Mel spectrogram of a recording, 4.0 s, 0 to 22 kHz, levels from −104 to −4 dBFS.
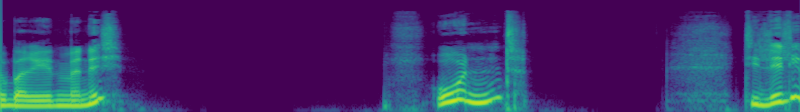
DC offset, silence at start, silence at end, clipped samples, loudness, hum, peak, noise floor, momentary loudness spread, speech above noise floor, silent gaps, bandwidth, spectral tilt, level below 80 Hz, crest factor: under 0.1%; 0 s; 0 s; under 0.1%; -22 LUFS; none; -8 dBFS; -78 dBFS; 18 LU; 56 dB; 1.02-1.47 s, 3.00-3.28 s; 13.5 kHz; -6.5 dB/octave; -62 dBFS; 18 dB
